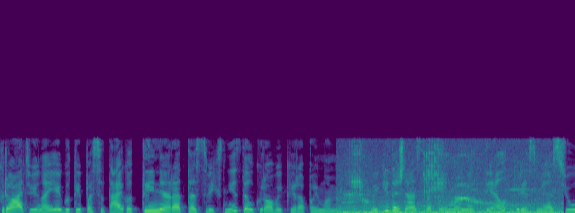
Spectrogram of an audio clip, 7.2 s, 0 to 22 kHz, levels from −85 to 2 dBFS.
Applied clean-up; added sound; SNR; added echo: none; Bird; -1 dB; none.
